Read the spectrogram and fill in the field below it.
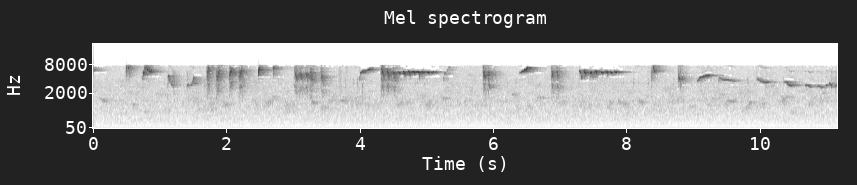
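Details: Long full-fill sunbird training song: fast, dense high twittering with squeaky chirps, drawn-out thin whistles and falling sweeps in continuous rapid bursts.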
